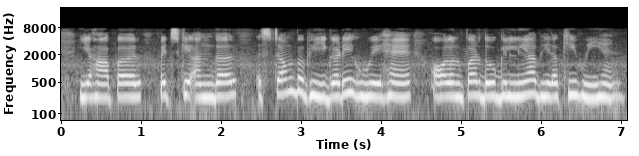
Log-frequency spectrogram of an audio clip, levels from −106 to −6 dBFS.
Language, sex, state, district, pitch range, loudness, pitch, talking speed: Hindi, female, Uttar Pradesh, Hamirpur, 235-255 Hz, -16 LUFS, 240 Hz, 160 wpm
